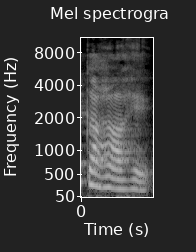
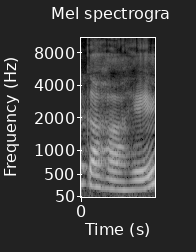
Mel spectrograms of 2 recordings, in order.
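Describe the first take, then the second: Both takes have the same delivery.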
